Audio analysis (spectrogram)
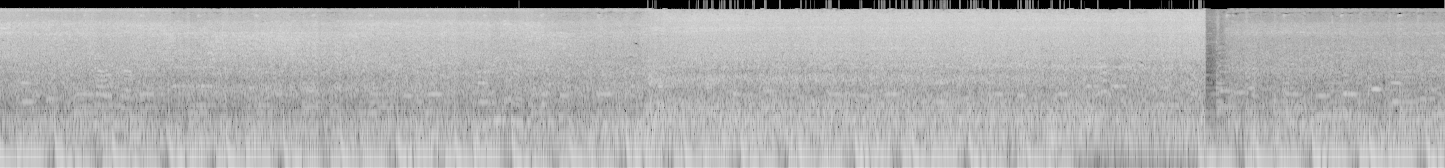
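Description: Tagnoty Falls pours with a loud, continuous broadband roar of rushing water and spray, filling the whole stretch without a break.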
